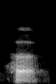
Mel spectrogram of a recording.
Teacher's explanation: the glottal aspirated consonant, or the glottal ha.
